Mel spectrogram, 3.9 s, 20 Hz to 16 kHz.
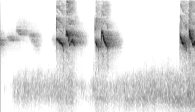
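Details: White-rumped shama called Puteh Raja, singing 'buka' on 29 August 2021: soft opening warbles, then three separate loud phrases of sharp, descending whistles with buzzy overtones, spaced about a second apart.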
